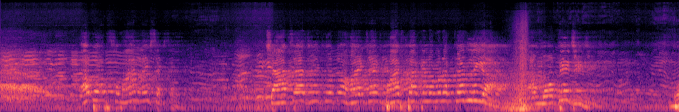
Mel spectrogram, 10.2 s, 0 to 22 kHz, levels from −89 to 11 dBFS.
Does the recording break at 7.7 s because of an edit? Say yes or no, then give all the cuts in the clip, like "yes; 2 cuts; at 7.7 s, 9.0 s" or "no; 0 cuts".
yes; 1 cut; at 7.7 s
